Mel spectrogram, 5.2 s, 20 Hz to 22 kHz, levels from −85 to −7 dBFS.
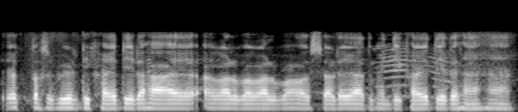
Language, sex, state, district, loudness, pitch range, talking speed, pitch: Hindi, male, Bihar, Patna, -16 LUFS, 120-125 Hz, 175 wpm, 120 Hz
